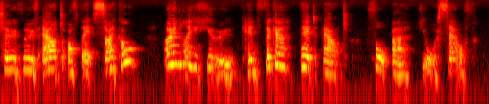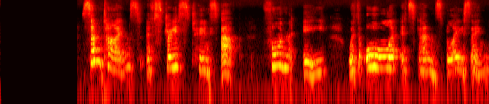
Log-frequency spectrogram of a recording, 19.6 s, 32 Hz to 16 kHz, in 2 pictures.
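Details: Spasmodic dysphonia, a neurological voice disorder, in an adult woman who has lived with it for over 38 years; she reports that stress worsens her voicing and speaking.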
